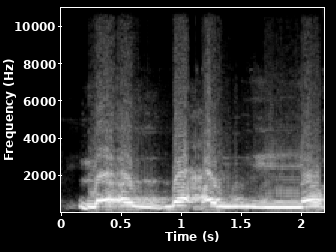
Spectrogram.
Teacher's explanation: نون پر تشدید ہے تو غنہ ہوگا، اور ہا کے اوپر الٹا پیش ہے تو ہا کھینچ کر کے پڑھا جائے گا، اور یہاں پر الف نہیں پڑھا جائے گا۔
